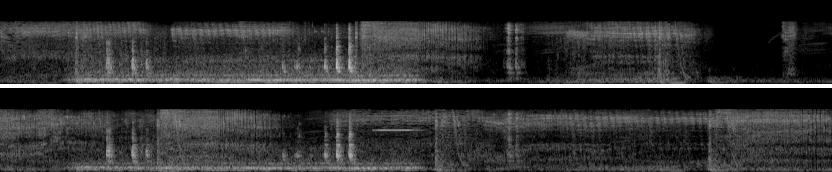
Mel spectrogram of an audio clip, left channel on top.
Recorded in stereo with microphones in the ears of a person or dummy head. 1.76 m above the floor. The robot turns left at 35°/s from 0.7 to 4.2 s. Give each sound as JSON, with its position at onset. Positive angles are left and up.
{"t": 1.1, "sound": "a running tap", "side_deg": 0, "distance_m": 1.5}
